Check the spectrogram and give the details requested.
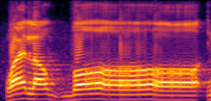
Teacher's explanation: Dibaca panjang karena ada lam sukun pada hakikatnya, yang lam sukun yang ada pada lam yang bertasydid.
